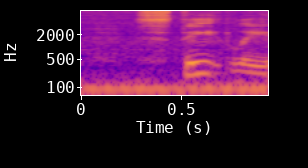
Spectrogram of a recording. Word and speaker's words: stately: Stately is next, and I have no idea who this is in the picture, but they're pretty stately. That's all I know. Adjective, first syllable, accented, means dignified or majestic.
